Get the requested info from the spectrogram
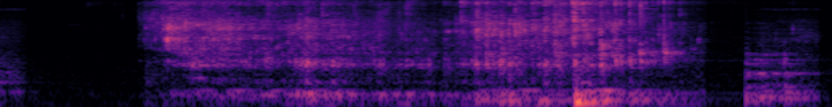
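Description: Curdled milk, whey with chhena curds, poured from a bowl into a cotton cloth over a large vessel. The liquid splashes and runs through the cloth, starting about a second in and stopping shortly before the end.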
